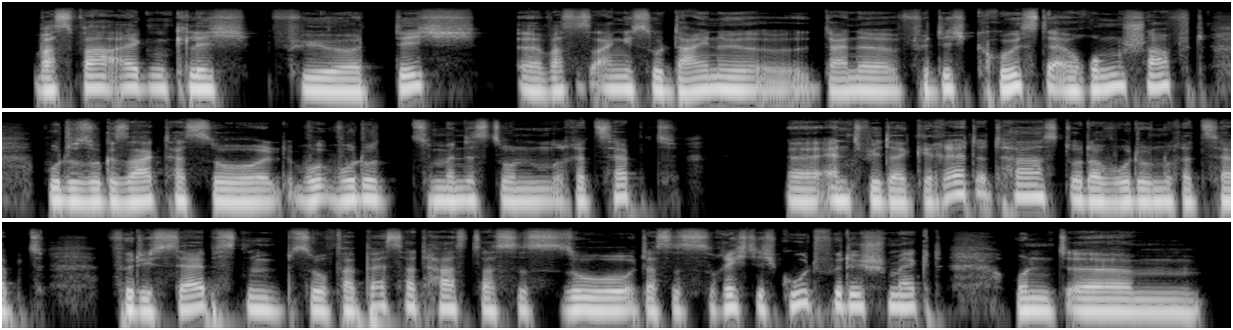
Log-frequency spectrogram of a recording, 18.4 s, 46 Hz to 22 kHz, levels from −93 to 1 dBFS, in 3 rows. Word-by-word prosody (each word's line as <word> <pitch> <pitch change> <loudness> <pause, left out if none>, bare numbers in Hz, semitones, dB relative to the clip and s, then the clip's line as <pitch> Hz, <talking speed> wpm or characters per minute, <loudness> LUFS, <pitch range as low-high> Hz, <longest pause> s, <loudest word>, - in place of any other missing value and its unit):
was 135 0 +1
war 150 0 +3
eigentlich 150 -1 0
für 125 -2 +2 0.2
dich 160 +2 0 0.2
äh, 130 -3 +1
was 130 +2 -2
ist 155 - -8
eigentlich 140 -1 +1
so 135 - +1
deine 130 - +1
deine 125 -1 +1
für 125 - -6
dich 145 +3 -2
größte 155 +3 +2
Errungenschaft, 155 +5 +1 0.3
wo 130 - +3
du 125 -1 +3
so 125 0 +3
gesagt 125 +2 +1
hast, 125 -2 0
so 120 -1 +2
wo 140 -1 -1
wo 135 - +4
du 140 -1 +2
zumindest 130 0 -1
so'n 125 -1 -1
Rezept, 135 +5 -4 0.5
äh, 130 - -1
entweder 130 -2 +1
gerettet 145 +12 -3
hast 160 -3 0
oder 130 -3 +2
wo 125 - +2
du 125 - +1
'n 125 - +1
Rezept 120 0 -4 0.3
für - - 0
dich, 120 -4 +1
selbst 145 +2 -1
'n 135 -3 +2
so 125 +4 0
verbessert 140 +5 -2
hast, 145 -2 -1
dass 125 -2 -1
es 130 -3 -4
so 130 0 +3
dass 130 -2 -3
es 125 -3 -4
so 135 - -8
richtig 150 -2 -1
gut 180 +2 0
für 170 - -1
dich 165 -1 +1
schmeckt 155 -1 -2 0.3
und, 130 -1 +2
ähm, 120 -2 +1
130 Hz, 185 wpm, -23 LUFS, 125-145 Hz, 0.5 s, wo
